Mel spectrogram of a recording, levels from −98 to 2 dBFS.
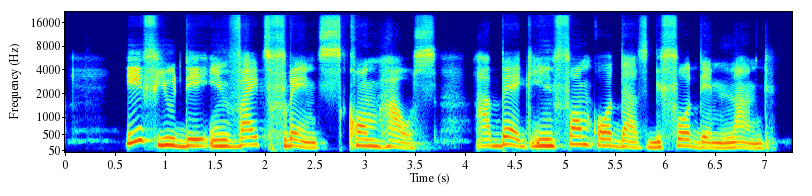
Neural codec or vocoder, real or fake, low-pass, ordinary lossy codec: autoencoder, 48 kHz, 32 numbers a frame, DAC-VAE, trained on Japanese speech; fake; none; none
